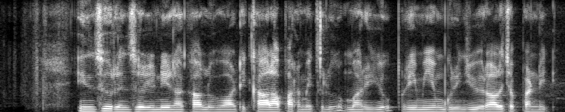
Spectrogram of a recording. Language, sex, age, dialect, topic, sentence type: Telugu, male, 18-24, Southern, banking, question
